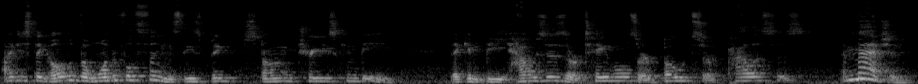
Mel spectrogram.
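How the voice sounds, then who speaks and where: Small wistful young tree for a storybook, played by a man, soft-edged and mellow, in a roomy space. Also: fairly high pitch, lively intonation, unhurried, pitched above the performer's own voice. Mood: dreamy longing. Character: sad, wistful scrawny little male tree. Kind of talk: children's storybook character. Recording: roomy echo, faint noise.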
